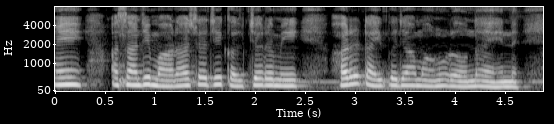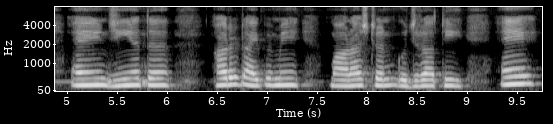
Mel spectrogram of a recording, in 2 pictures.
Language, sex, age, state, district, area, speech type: Sindhi, female, 30-45, Maharashtra, Thane, urban, spontaneous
